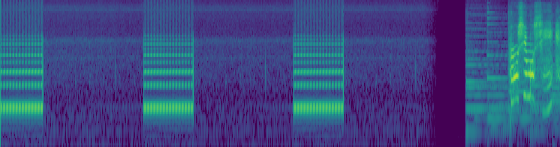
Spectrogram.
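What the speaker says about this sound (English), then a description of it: "I call Yutaka on my cell phone." A cell phone rings three times in repeated electronic bursts with pauses between them, then a voice answers and speech begins.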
